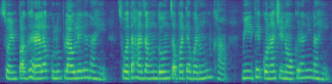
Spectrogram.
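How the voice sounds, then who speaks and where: A defiant, quick-tempered young wife from a narrated storybook, as a woman reads her lines. The voice sits fairly high yet stays level and even, with a soft, mellow tone. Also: natural voice.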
